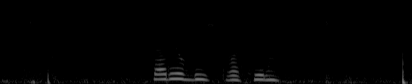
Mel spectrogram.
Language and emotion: Russian, neutral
